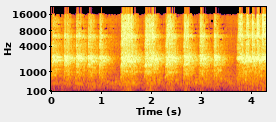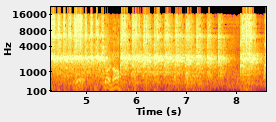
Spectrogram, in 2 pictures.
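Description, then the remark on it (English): Loud, rapid bursts of quacking from a homemade duck-call whistle repeat in a choppy rhythm for several seconds, harsh, with a brief voice heard among the calls. “So you have to make your own duck whistle.”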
